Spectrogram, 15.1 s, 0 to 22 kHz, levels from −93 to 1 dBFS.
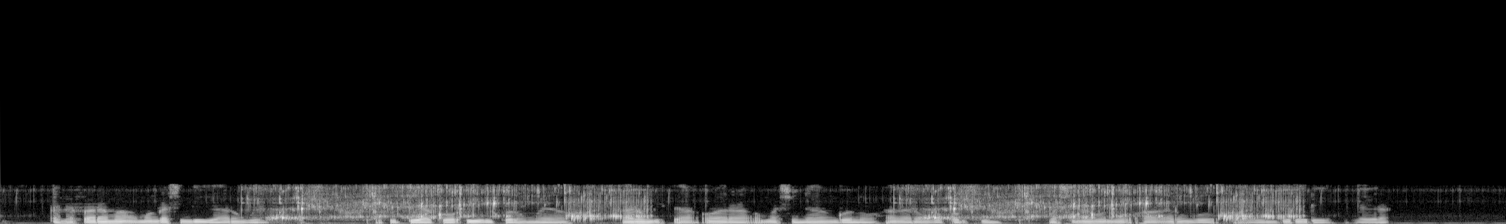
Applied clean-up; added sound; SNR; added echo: none; Liquid; 6 dB; none.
